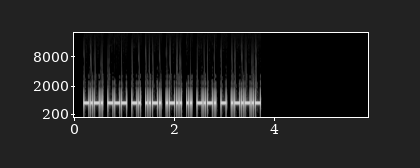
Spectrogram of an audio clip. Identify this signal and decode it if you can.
Morse code, heard as a keyed tone, about 34 wpm, 700 Hz. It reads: CONFLICT.
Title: Sentences from Top 1300 Words 35wpm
